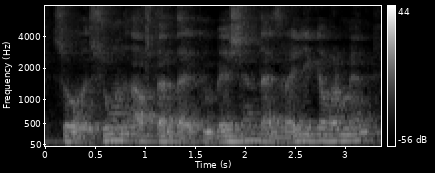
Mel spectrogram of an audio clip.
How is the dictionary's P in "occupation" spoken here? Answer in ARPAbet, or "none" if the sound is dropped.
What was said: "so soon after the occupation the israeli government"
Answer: B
